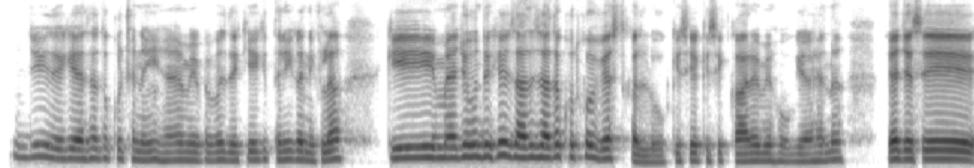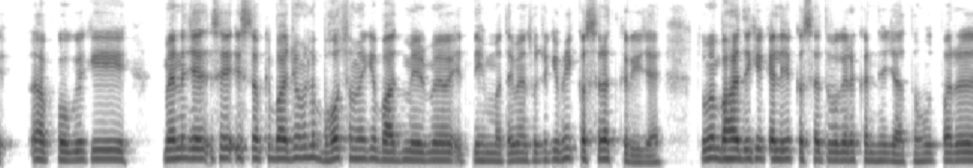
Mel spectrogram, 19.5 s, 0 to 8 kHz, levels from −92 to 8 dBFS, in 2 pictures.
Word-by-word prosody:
जी 210 Hz, +1 st, -7 dB
देखिए 175 Hz, -2 st, -2 dB
ऐसा 170 Hz, +2 st, -3 dB
तो 180 Hz, +1 st, -9 dB
कुछ 175 Hz, -1 st, -9 dB
नहीं 155 Hz, 0 st, -4 dB
है 145 Hz, +1 st, -5 dB
मेरे 150 Hz, -1 st, -4 dB
पे 145 Hz, 0 st, -8 dB
बस 150 Hz, +1 st, -3 dB
देखिए 145 Hz, +1 st, -4 dB
एक 155 Hz, +1 st, -10 dB
तरीका 155 Hz, +1 st, -1 dB
निकला 150 Hz, +2 st, -1 dB, 0.5 s
कि, 190 Hz, +2 st, +2 dB
मैं 190 Hz, 0 st, +2 dB
जो 210 Hz, +2 st, +2 dB
हूँ 215 Hz, -, +2 dB
देखिए 215 Hz, +3 st, +3 dB
ज़्यादा 200 Hz, -3 st, +5 dB
से -, -, -1 dB
ज़्यादा 200 Hz, +1 st, +4 dB
खुद 210 Hz, -1 st, -3 dB
को 210 Hz, 0 st, +1 dB
व्यस्त 175 Hz, -1 st, 0 dB
कर -, -, +3 dB
लूँ, 115 Hz, 0 st, -7 dB
किसी 140 Hz, +1 st, -3 dB
किसी 140 Hz, 0 st, -8 dB
कार्य 130 Hz, 0 st, 0 dB
में 140 Hz, 0 st, -2 dB
हो 135 Hz, -2 st, -8 dB
गया 130 Hz, 0 st, -3 dB
है 135 Hz, +1 st, -5 dB
ना? 155 Hz, +3 st, -4 dB, 0.5 s
या 165 Hz, -, +7 dB
जैसे 165 Hz, -1 st, +5 dB, 0.4 s
आप 155 Hz, -2 st, 0 dB
कहोगे 155 Hz, 0 st, +2 dB
कि 165 Hz, -1 st, -2 dB, 0.3 s
मैंने 170 Hz, +2 st, +4 dB
जैसे 180 Hz, +1 st, +2 dB
इस 185 Hz, 0 st, -2 dB
सब 180 Hz, -1 st, +1 dB
के 185 Hz, -, -8 dB
बाद 175 Hz, -1 st, +5 dB
जो 190 Hz, +1 st, -2 dB
मतलब 195 Hz, -2 st, -3 dB
बहुत 175 Hz, +5 st, +3 dB
समय 175 Hz, -1 st, -1 dB
के 175 Hz, -, -2 dB
बाद 150 Hz, 0 st, +3 dB
मेरे 150 Hz, -1 st, +1 dB
में 150 Hz, 0 st, 0 dB
इतनी 135 Hz, +2 st, -6 dB
हिम्मत 140 Hz, -1 st, -5 dB
है -, -, 0 dB
मैंने 145 Hz, 0 st, -2 dB
सोचा 145 Hz, +2 st, -6 dB
कि 160 Hz, +1 st, -3 dB
भाई 180 Hz, +3 st, -2 dB
कसरत 170 Hz, 0 st, +3 dB
करी 115 Hz, -5 st, -3 dB
जाए, 115 Hz, +1 st, -4 dB, 0.4 s
तो 165 Hz, -, -1 dB
मैं 185 Hz, 0 st, +3 dB
बाहर 170 Hz, 0 st, +7 dB
देखिए 170 Hz, +1 st, -1 dB
ख 175 Hz, -, -1 dB
लीजिए 165 Hz, +1 st, +2 dB
कसरत 155 Hz, -1 st, 0 dB
वगैरह 150 Hz, 0 st, +1 dB
करने 145 Hz, -1 st, -4 dB
जाता 130 Hz, -1 st, -3 dB
हूँ 140 Hz, +2 st, -4 dB
पर 145 Hz, 0 st, 0 dB
160 Hz, 235 wpm, -24 LUFS, 145-180 Hz, 0.5 s, या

